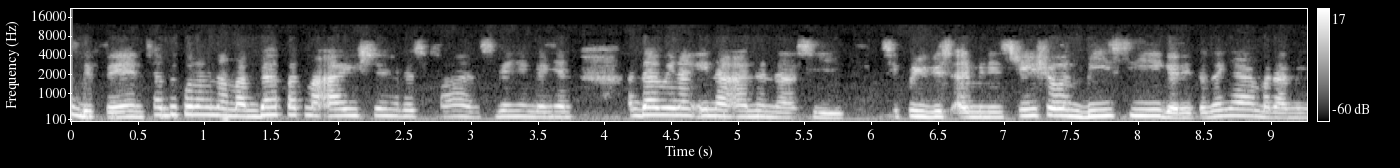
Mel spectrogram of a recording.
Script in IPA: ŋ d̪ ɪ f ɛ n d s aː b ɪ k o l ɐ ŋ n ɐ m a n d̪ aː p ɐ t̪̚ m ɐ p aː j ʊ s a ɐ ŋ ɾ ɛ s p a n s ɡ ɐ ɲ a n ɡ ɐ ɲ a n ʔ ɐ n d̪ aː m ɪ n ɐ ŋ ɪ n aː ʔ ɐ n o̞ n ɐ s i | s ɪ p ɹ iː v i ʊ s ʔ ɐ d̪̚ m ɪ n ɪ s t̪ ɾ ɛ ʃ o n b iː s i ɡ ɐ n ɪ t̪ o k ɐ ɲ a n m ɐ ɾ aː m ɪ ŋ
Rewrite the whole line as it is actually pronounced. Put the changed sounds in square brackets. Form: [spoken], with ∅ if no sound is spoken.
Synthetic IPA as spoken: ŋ d̪ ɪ f ɛ n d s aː b ɪ k o l ɐ ŋ n ɐ m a n d̪ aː p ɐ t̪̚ m ɐ [ʔ] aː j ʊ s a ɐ ŋ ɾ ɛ s p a n s ɡ ɐ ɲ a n ɡ ɐ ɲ a n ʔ ɐ n d̪ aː m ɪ n ɐ ŋ ɪ n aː ʔ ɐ n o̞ n ɐ s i | s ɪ p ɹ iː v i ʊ s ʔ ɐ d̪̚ m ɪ n ɪ s t̪ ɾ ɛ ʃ o n b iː s i ɡ ɐ n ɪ t̪ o [ɡ] ɐ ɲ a n m ɐ ɾ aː m ɪ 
